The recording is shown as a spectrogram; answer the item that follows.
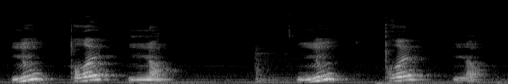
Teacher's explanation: Now, for nous, I'm not pronouncing the S.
